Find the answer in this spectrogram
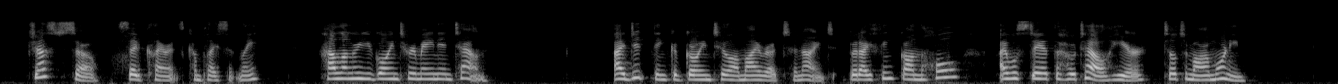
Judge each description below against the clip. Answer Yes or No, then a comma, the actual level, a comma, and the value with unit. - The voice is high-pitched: Yes, high, 235 Hz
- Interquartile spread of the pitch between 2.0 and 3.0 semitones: No, average, 3.4 semitones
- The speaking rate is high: No, average, 180 wpm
